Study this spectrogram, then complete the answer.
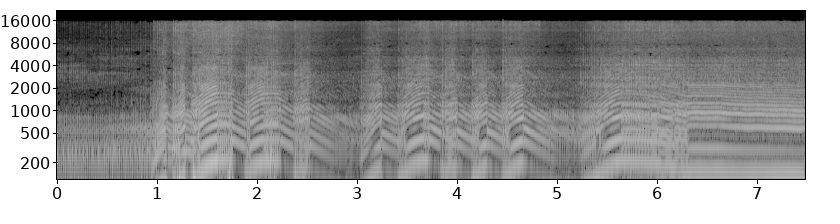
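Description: A chainsaw engine revs up and down in short bursts.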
